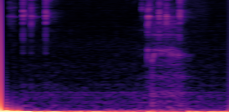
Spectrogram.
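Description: Mouse buttons clicking at a computer while working in DaVinci Resolve, a few close, crisp clicks in quick bursts separated by a short quiet gap.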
